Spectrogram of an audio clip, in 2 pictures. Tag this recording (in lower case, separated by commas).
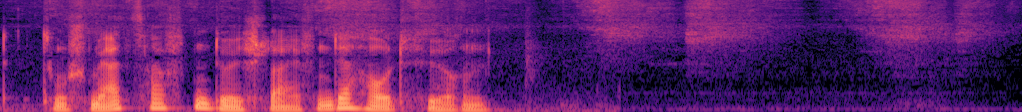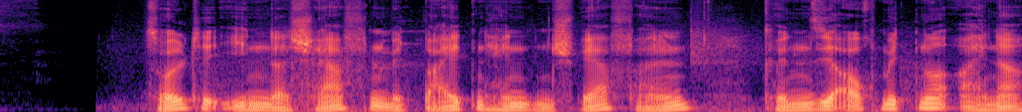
sharpen knife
